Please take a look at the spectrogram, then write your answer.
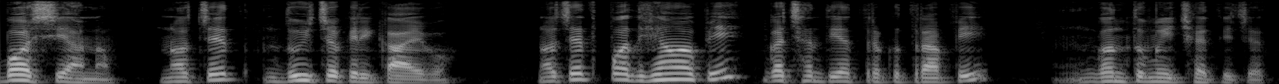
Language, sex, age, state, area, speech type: Sanskrit, male, 18-30, Odisha, rural, spontaneous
